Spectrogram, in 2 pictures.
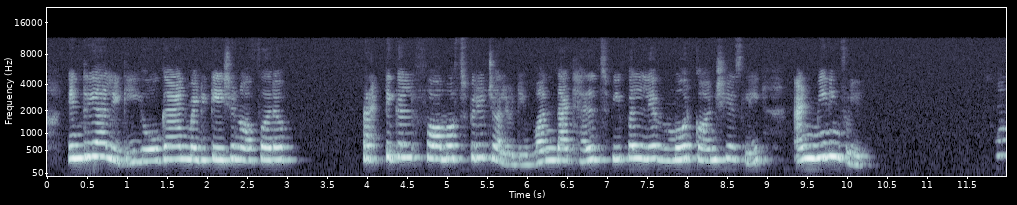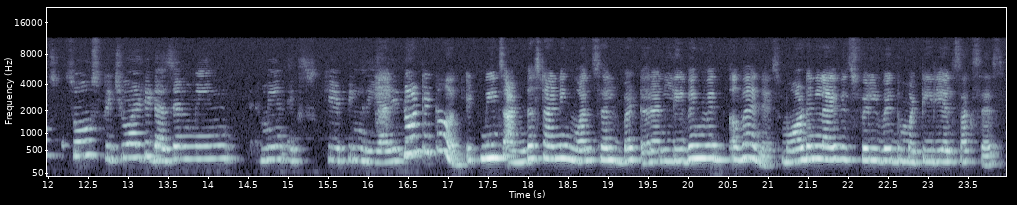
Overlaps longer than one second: none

